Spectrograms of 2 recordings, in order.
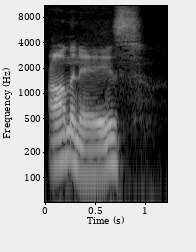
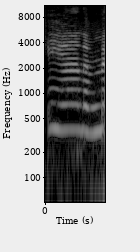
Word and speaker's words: anime: we started watching a couple of different Amenays. – That's not how you pronounce it. – Animals. We started watching a couple different animals. – Anime.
